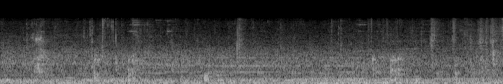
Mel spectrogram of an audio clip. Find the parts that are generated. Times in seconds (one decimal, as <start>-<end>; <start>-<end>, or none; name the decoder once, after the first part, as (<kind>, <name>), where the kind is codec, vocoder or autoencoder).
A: none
